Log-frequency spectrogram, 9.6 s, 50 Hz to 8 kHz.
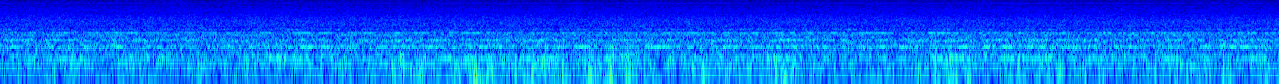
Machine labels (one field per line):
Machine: fan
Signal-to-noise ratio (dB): 6 dB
